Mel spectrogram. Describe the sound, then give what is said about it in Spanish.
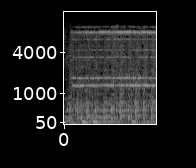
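A telephone bell rings loudly and continuously for about two seconds, bright, with a soft rhythmic thumping underneath and no voices. “¡Yo lo cogeré!”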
